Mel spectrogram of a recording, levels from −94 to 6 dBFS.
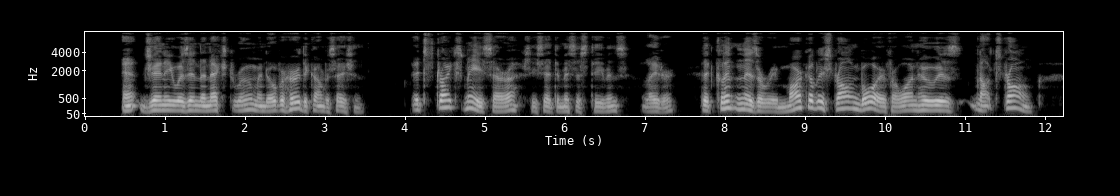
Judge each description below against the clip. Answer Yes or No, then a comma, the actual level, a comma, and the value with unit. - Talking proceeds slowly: No, average, 165 wpm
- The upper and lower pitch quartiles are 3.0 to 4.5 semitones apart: No, average, 5.2 semitones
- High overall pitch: No, low, 135 Hz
